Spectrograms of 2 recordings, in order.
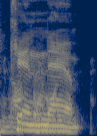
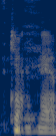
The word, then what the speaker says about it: Knabb: I mean, maybe they did pronounce it, but it's just Knabb. Yeah. Yeah. Knabb.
